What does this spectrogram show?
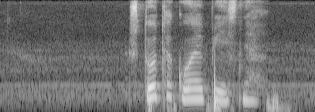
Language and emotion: Russian, neutral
